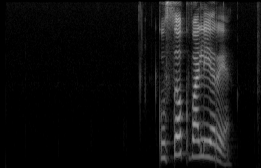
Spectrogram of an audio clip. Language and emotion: Russian, positive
